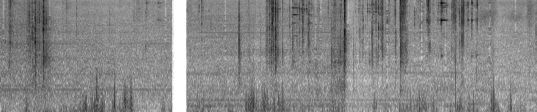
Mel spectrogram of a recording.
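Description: A bunch of keys jangling, with metallic clicks as a key is worked into a doorknob lock.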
